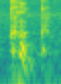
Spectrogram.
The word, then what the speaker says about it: Kuch: is unbelievable but anyway my name is Cook it's spelled k-u-c-h that's going to be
